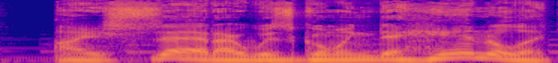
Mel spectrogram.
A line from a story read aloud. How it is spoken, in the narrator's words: she exclaimed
